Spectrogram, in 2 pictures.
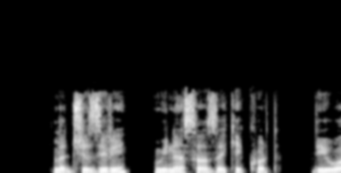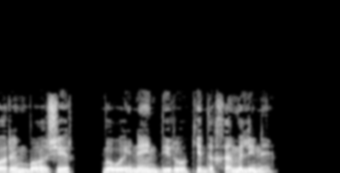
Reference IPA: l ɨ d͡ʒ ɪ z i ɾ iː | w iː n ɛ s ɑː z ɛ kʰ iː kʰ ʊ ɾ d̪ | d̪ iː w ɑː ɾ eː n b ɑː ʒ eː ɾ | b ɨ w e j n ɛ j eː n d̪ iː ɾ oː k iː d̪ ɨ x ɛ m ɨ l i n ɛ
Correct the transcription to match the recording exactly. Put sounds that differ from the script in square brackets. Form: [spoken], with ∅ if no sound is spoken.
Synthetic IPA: l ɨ d͡ʒ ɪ z i ɾ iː | w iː n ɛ s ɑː z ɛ [k] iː kʰ ʊ ɾ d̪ | d̪ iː w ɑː ɾ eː n b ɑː ʒ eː ɾ | b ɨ w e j n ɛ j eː n d̪ iː ɾ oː k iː d̪ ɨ x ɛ m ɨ l i n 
